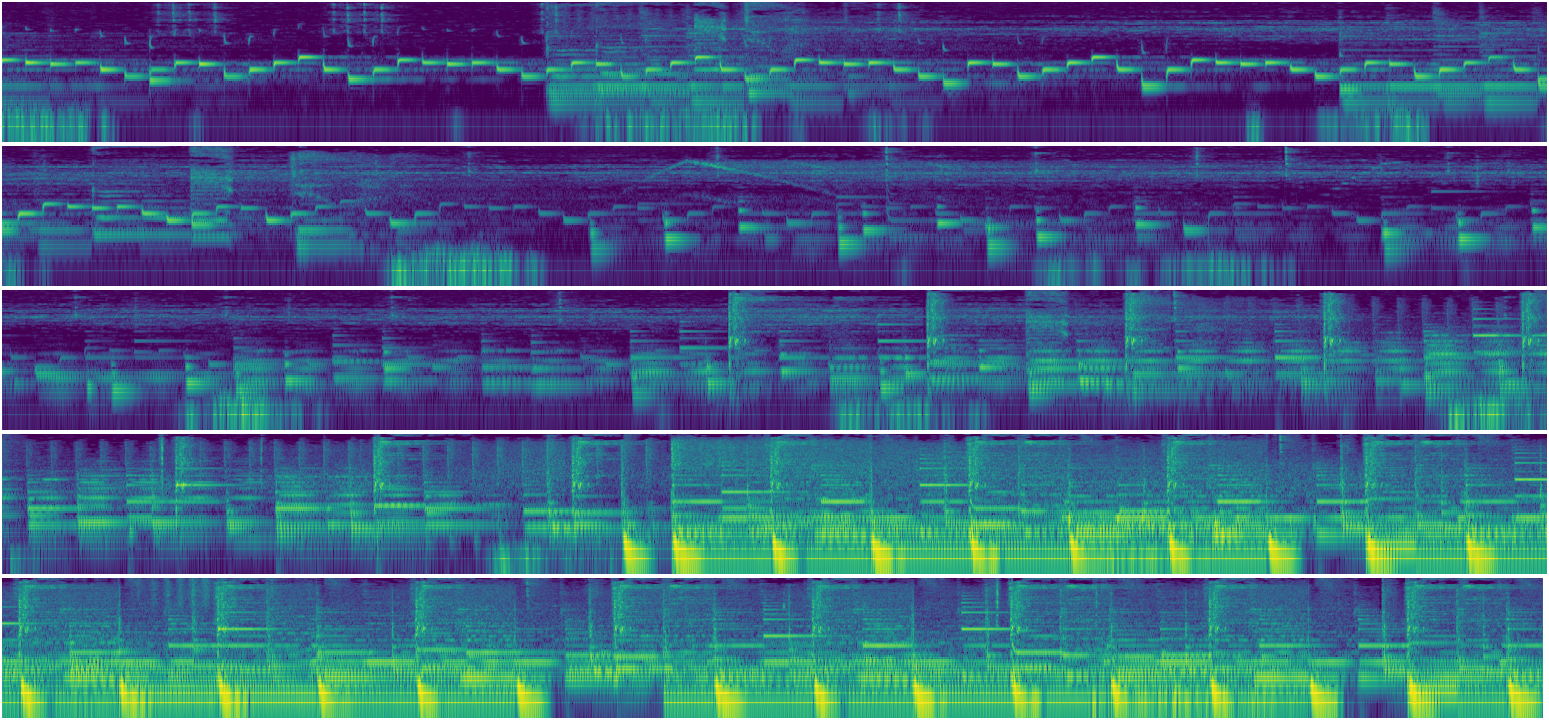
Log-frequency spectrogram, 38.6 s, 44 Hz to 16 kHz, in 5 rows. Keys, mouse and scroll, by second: 0.9-1.3 drag, 1.7 click, 2.8 click, 4.5 click, 8.0-9.5 middle drag, 9.7 ctrl+middle click, 11.4-12.5 drag, 13.2 shift+middle click, 13.8-14.4 drag, 14.7-15.2 shift+middle drag, 15.3 shift+middle click, 16.2 ctrl+middle click, 17.0 ctrl+shift+middle click, 18.3-21.6 drag, 22.1-23.3 middle drag, 27.6-29.9 drag, 32.3-33.8 drag, 34.2-35.1 shift+drag, 35.1-36.7 shift+middle drag.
